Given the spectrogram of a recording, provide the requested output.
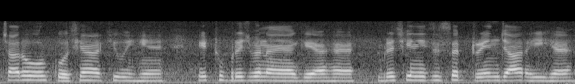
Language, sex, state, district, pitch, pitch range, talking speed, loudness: Hindi, male, Madhya Pradesh, Katni, 180 Hz, 165-185 Hz, 210 wpm, -14 LUFS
